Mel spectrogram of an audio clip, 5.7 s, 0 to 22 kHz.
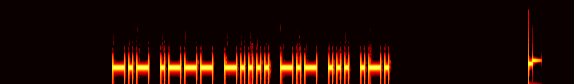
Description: Morse code, heard as a keyed tone, about 30 wpm, 700 Hz. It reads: KJ6KSR
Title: USA Call Signs 30wpm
